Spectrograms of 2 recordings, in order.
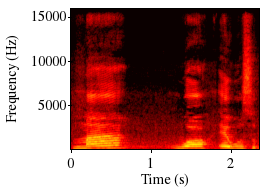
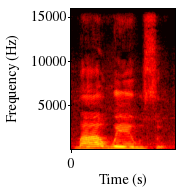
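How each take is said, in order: First: The second word stays separate as wo. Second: The second word merges into we.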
